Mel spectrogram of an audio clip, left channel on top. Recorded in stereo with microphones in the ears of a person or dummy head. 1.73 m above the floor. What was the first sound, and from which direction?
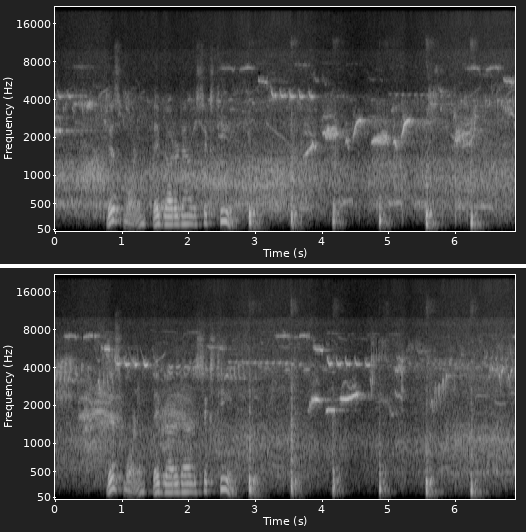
A man speaking, centre (ahead or behind).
